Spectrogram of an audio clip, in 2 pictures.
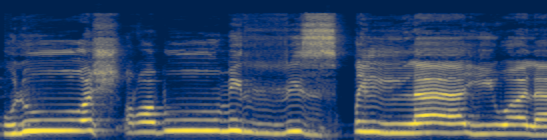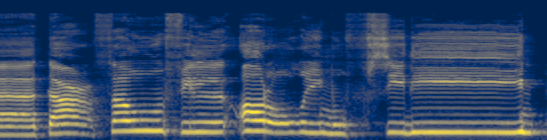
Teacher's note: نون کے اوپر زبر وقف کریں گے تو زبر کو ہم جزم سے بدلیں گے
